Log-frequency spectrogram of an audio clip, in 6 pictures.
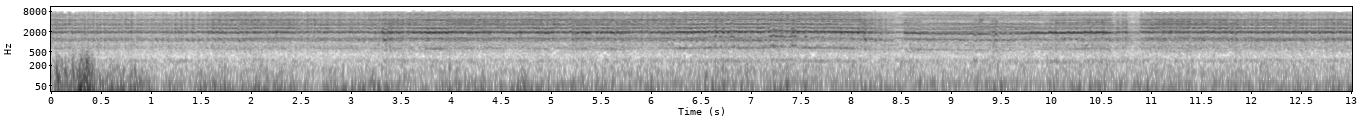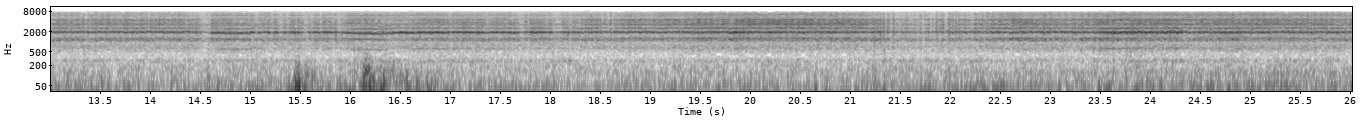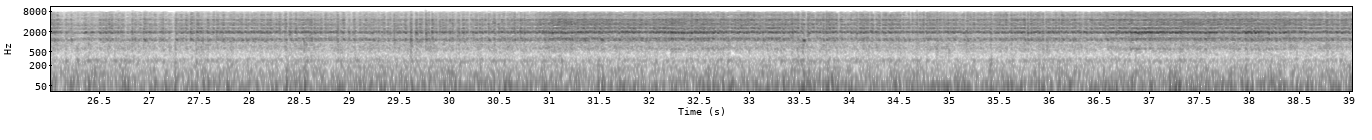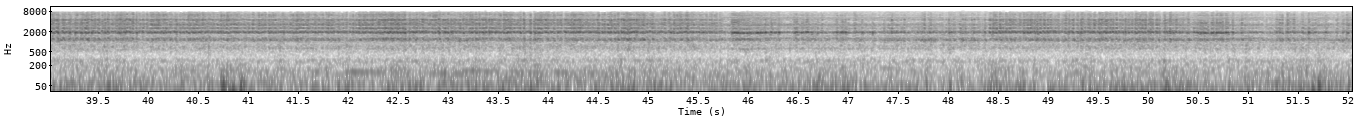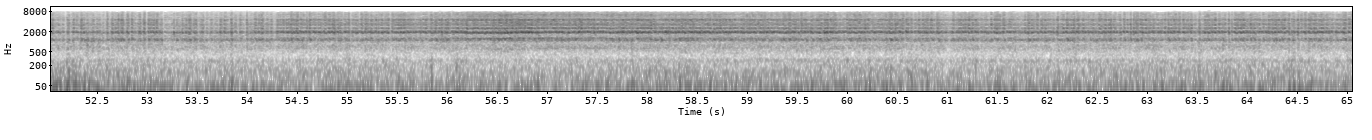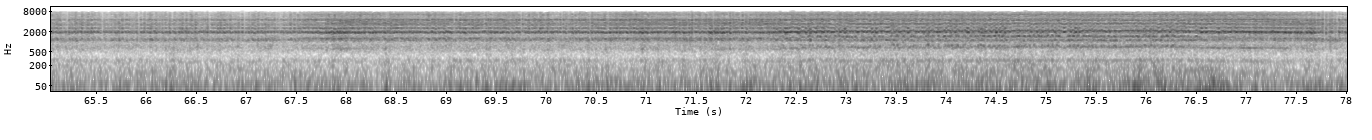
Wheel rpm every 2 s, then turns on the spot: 160, 160, 170, 160, 160, 170, 170, 170, 170, 170, 170, 170, 170, 170, 170, 160, 160, 170, 160, 160, 170, 170, 170, 170, 170, 170, 170, 160, 160, 170, 170, 170, 160, 170, 170, 170, 160, 160, 160.
none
